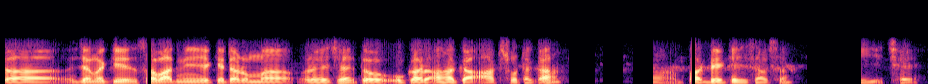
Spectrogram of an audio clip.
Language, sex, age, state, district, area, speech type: Maithili, male, 30-45, Bihar, Supaul, rural, conversation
